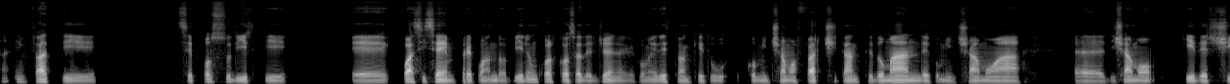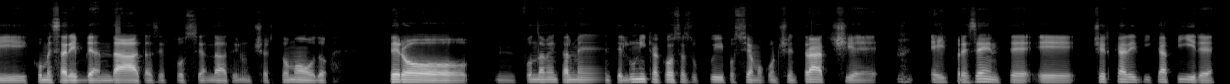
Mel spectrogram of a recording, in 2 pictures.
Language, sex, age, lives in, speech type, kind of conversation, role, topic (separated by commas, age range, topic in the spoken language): Italian, male, 25-29, Italy, conversation, advice, advisor, Come posso tornare a fidarmi dopo una bugia o un tradimento passato?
